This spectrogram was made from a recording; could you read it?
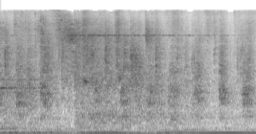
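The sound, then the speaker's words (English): A dog growls steadily in the corner of a backyard in the morning, a low rumbling sound broken by rough, repeated bursts like short barks over about three seconds, with no one speaking. “And it runs out when I open that door, and it goes to that corner and just goes nuts, like growling, kind of barking a little bit.”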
